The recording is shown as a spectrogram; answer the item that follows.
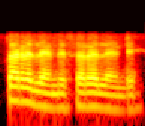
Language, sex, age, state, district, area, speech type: Telugu, male, 30-45, Andhra Pradesh, Kadapa, urban, conversation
